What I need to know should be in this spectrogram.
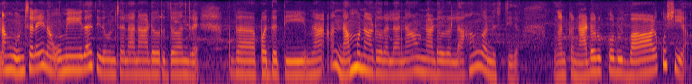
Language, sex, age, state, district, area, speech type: Kannada, female, 18-30, Karnataka, Uttara Kannada, rural, spontaneous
